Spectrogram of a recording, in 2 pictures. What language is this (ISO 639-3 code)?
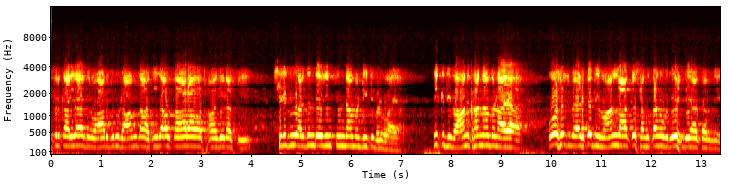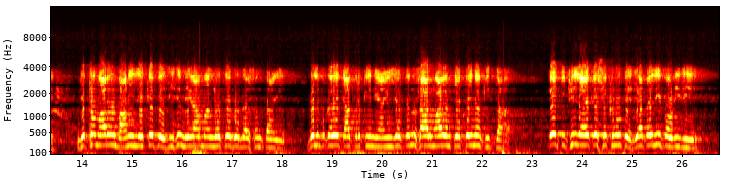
pan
